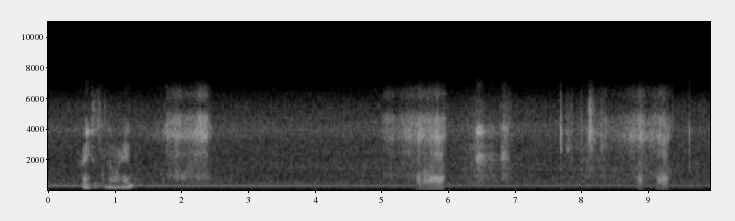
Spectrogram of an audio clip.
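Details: A sleeping 6-month-old female Boston Terrier puppy gives short, wavering, nasal snores every few seconds over a steady hum.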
